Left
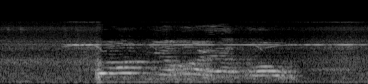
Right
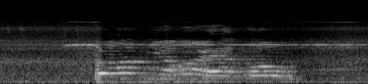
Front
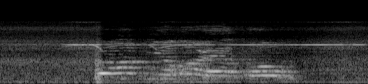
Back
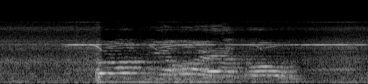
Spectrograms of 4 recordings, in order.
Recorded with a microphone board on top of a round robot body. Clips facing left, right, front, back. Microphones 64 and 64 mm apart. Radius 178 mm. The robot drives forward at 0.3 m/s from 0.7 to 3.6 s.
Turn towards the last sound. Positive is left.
turn(degrees=-45)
